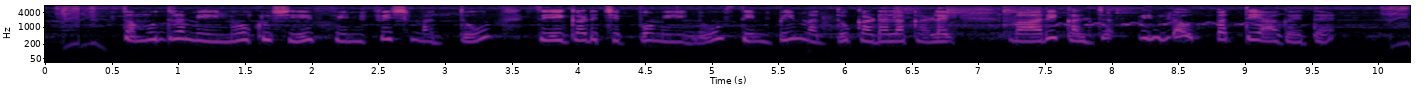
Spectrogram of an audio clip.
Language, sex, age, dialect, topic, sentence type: Kannada, female, 18-24, Mysore Kannada, agriculture, statement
